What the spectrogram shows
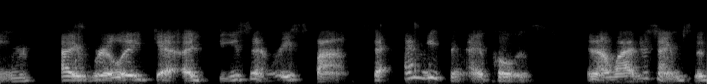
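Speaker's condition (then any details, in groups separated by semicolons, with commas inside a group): Spinal muscular atrophy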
